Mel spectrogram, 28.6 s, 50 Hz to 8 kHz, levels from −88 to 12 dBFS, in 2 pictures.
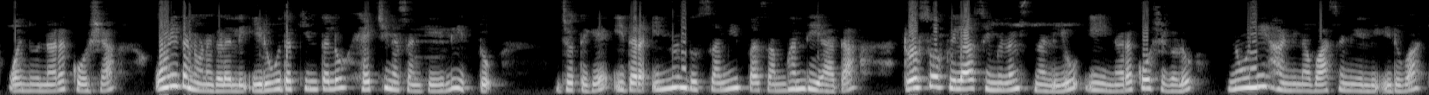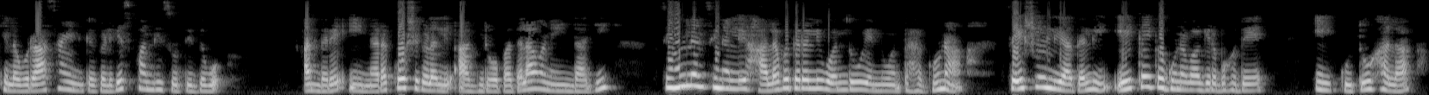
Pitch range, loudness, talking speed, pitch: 195-270 Hz, -13 LUFS, 80 wpm, 230 Hz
